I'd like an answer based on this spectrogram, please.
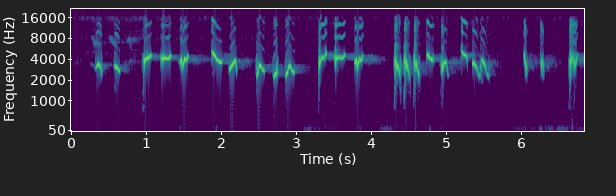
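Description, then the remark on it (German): A leafbird, a green bird, sings a rapid, varied stream of high chirps and whistled notes, short bursts packed closely with brief pauses, clear with no voices. “Wollte den Blattvogel direkt hinterher, den hast du mir auch zur Verfügung gestellt.”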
